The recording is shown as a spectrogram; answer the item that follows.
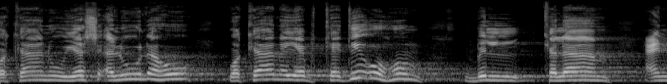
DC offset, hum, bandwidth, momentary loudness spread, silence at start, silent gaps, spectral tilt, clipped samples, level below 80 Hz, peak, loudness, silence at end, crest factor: under 0.1%; none; over 20 kHz; 14 LU; 0 s; none; -2.5 dB/octave; under 0.1%; -76 dBFS; -4 dBFS; -24 LUFS; 0 s; 20 dB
